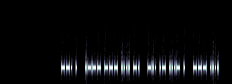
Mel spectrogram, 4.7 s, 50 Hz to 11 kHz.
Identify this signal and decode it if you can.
Morse code, heard as a keyed tone, about 46 wpm, 700 Hz. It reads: GE JOHN DAVE OH
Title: K1USN SST QSO Practice - 50wpm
